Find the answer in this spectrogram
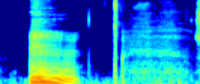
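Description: A man clears his throat once with a short voiced sound that falls in pitch. A sharp click follows about a second in.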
